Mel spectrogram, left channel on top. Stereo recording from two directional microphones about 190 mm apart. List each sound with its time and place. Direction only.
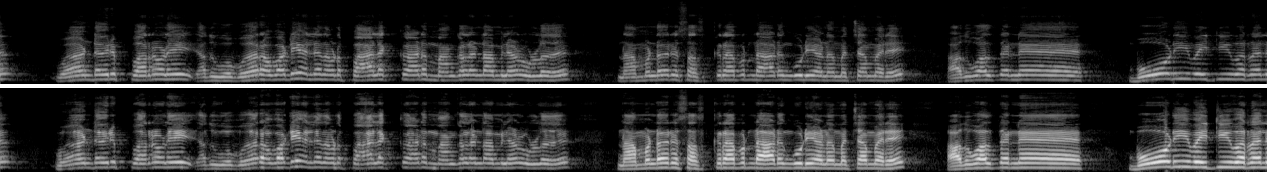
0.7 s a man's voice: 35° right (ahead or behind)
1.1 s a sound: 5° left (ahead or behind)
1.5 s a man's voice: 35° right (ahead or behind)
